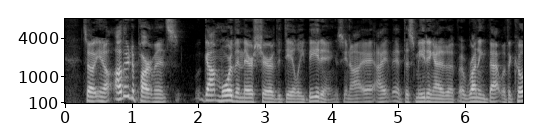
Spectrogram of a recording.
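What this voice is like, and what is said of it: Usual voice. Nothing is said of it.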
